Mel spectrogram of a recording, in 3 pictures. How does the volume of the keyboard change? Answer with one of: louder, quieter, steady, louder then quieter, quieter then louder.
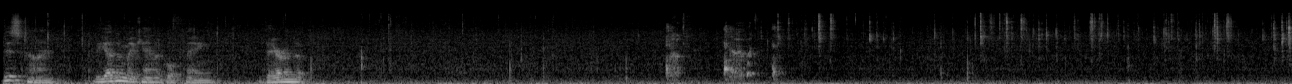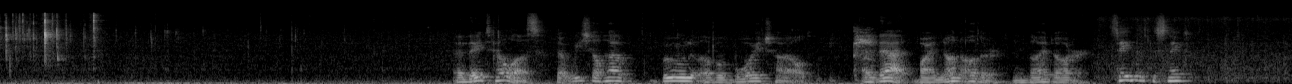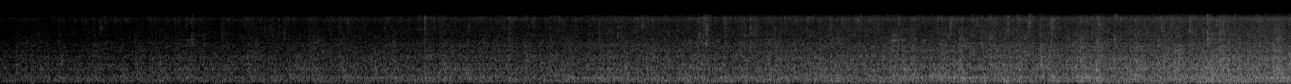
louder.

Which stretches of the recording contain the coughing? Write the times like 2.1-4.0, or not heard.
6.7-7.8, 21.1-21.7, 34.7-35.4.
